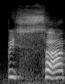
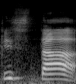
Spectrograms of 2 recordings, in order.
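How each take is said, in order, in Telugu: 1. మధ్యలో పొడవైన 's' మాత్రమే వినిపిస్తుంది. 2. మధ్యలో 's' తర్వాత 't' ఉంది. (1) "పిస్సా కాదు"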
